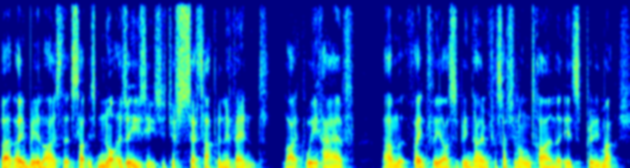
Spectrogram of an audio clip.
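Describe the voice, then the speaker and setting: A man speaks at a fairly quick clip. His very deep voice stays monotone and flat. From Sussex, England. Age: 50s. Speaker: bonfire society member and former chairman. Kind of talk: podcast interview. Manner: hesitant, many fillers.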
